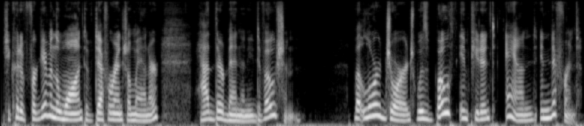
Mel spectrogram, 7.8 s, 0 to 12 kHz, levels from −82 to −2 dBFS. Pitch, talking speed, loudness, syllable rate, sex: 195 Hz, 160 wpm, -17 LUFS, 6.1 syllables/s, female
